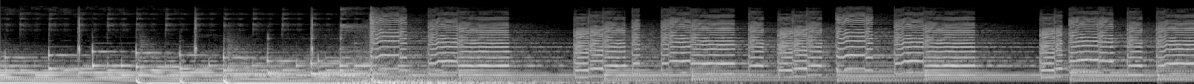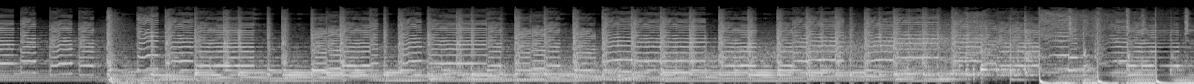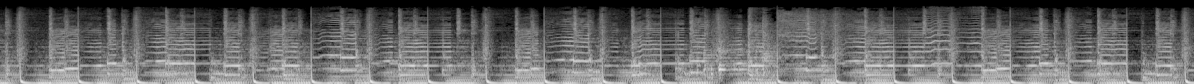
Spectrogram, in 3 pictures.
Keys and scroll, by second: 0.4 ctrl+z, 0.9 ctrl+alt+z, 3.3 space.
